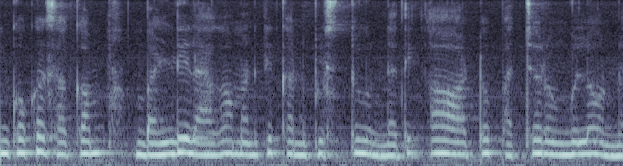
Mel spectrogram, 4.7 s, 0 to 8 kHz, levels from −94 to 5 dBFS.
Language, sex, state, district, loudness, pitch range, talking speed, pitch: Telugu, female, Andhra Pradesh, Srikakulam, -18 LUFS, 210-240 Hz, 140 wpm, 225 Hz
